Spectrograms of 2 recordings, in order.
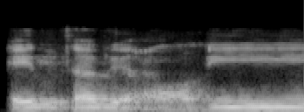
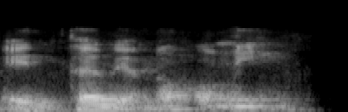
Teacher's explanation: nun boleh dipanjangkan ittabi'uni, boleh juga pendek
